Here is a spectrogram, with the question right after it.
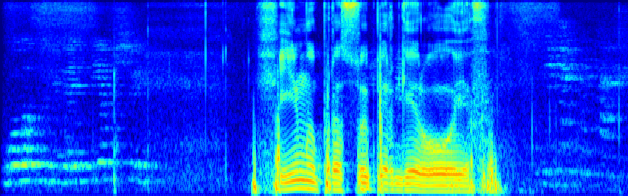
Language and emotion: Russian, sad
